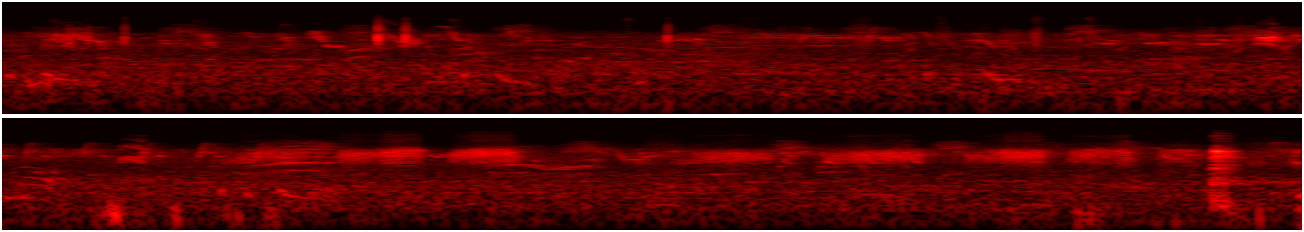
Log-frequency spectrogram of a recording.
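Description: Chalk tapping and scraping on a blackboard as words are written during the first half, with birds chirping and cooing in the background, the chirping busiest in the second half.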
